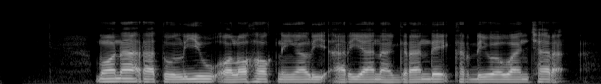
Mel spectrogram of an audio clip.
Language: Sundanese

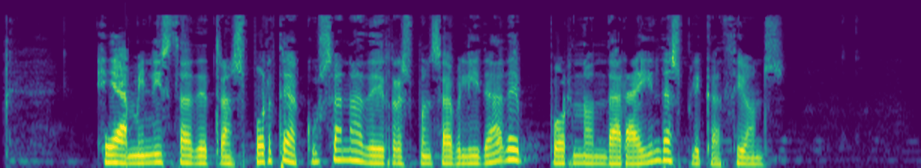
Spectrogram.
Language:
Galician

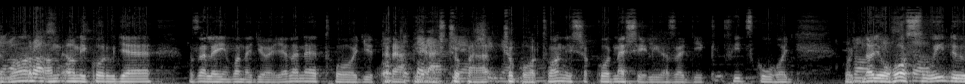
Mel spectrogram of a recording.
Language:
Hungarian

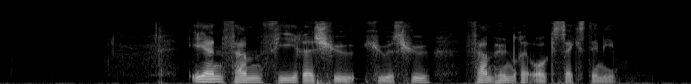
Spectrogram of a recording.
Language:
Norwegian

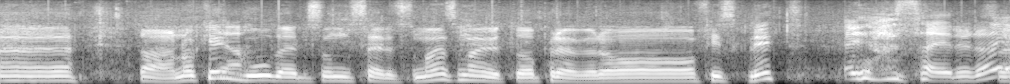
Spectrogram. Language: Norwegian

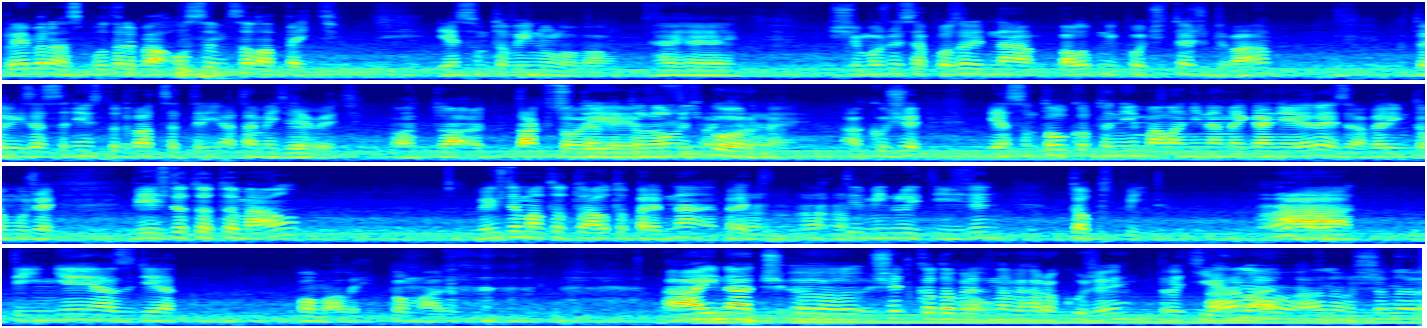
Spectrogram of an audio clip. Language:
Slovak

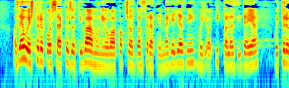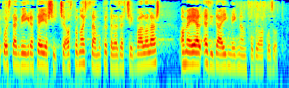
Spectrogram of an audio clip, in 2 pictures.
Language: Hungarian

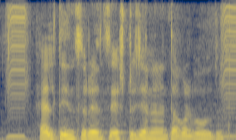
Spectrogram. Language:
Kannada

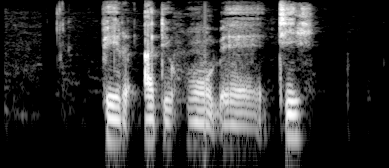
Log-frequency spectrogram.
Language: Tupuri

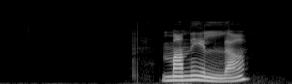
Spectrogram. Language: Swedish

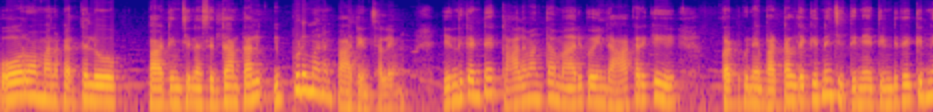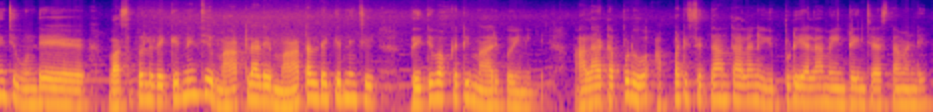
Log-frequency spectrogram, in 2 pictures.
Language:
Telugu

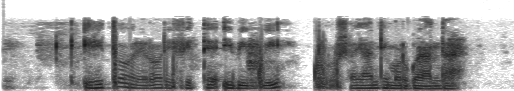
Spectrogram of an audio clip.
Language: Kinyarwanda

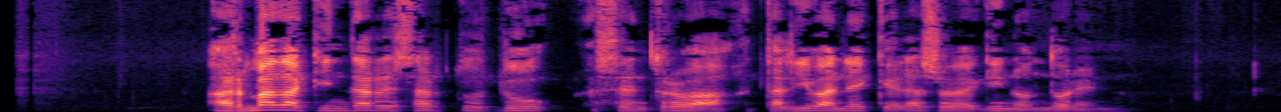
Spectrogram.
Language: Basque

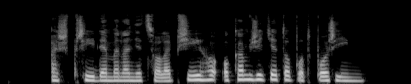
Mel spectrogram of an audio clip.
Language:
Czech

